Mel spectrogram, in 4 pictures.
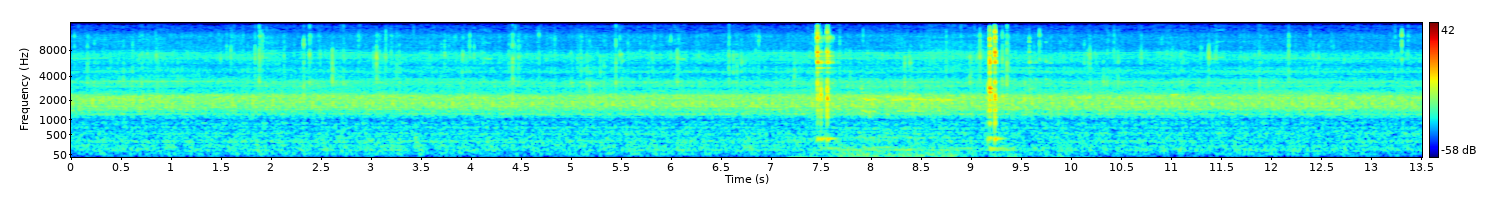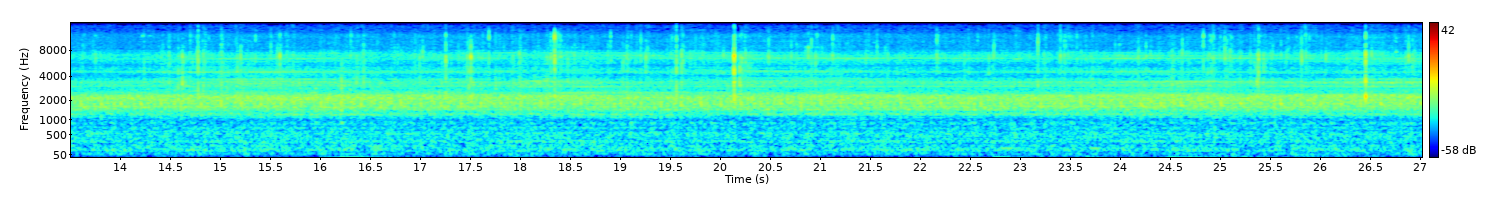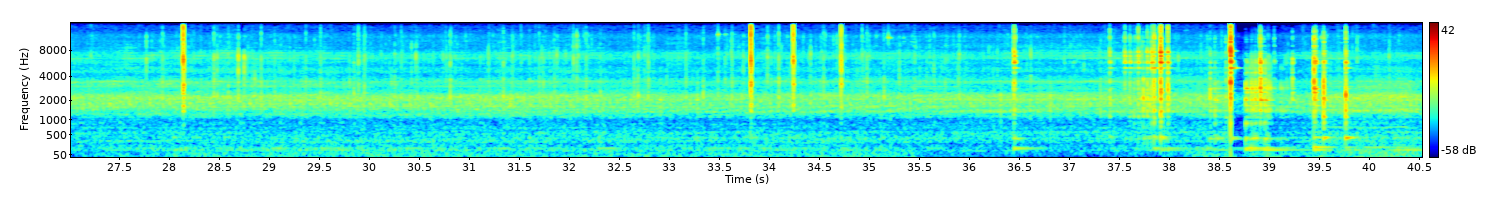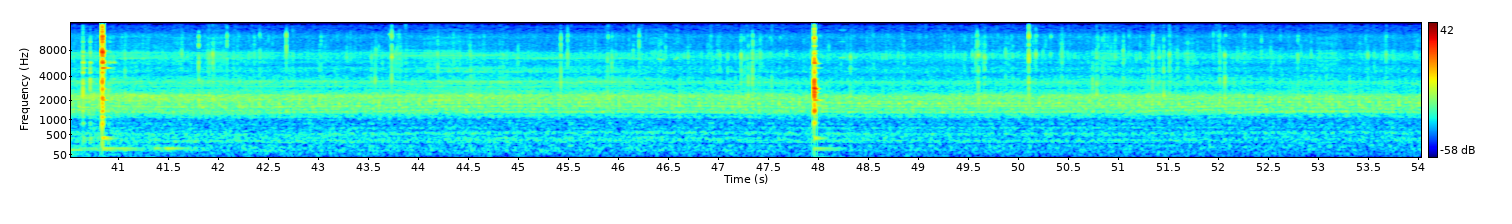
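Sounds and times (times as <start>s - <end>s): muffled underwater hiss: 0.0s - 38.7s
sharp clicks and knocks: 7.2s - 9.9s, 27.8s - 42.0s, 48.0s - 48.4s.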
